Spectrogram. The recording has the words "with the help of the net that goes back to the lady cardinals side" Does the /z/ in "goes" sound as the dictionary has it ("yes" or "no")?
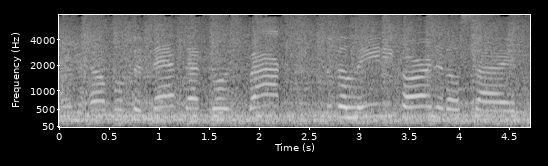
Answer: yes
